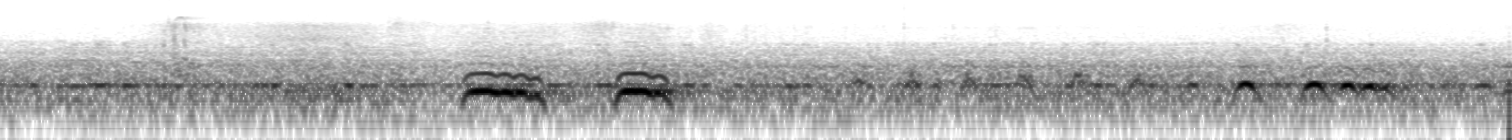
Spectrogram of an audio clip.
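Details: Great horned owls, a male and female calling back and forth with territorial calls: two deep, resonant hoots stand out, followed by softer, low hooting notes over a faint background hiss.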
